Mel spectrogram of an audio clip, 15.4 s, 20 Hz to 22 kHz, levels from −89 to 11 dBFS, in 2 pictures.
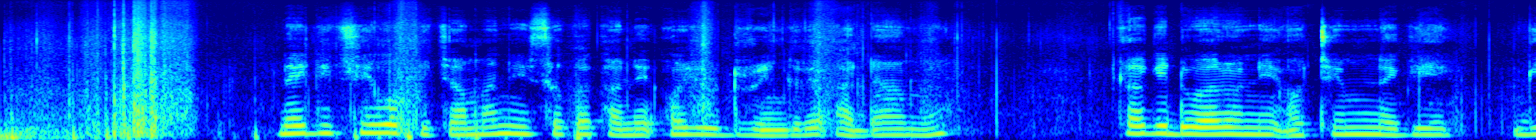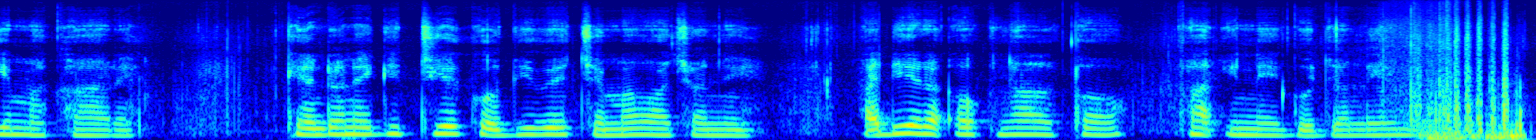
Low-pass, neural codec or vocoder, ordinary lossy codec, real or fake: none; codec, 44.1 kHz, 7.8 kbps, Pupu-Codec; none; fake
